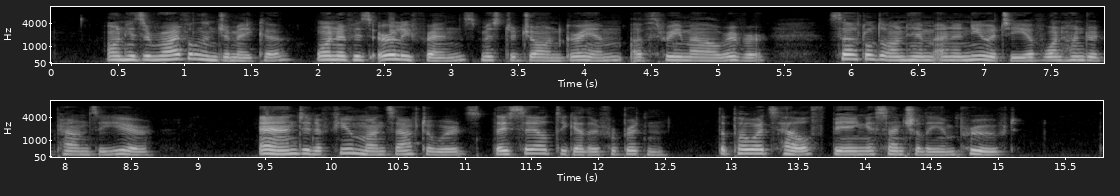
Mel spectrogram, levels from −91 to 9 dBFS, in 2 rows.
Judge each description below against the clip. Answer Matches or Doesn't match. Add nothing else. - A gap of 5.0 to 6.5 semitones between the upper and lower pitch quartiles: Doesn't match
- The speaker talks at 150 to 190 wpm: Matches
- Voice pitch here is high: Matches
